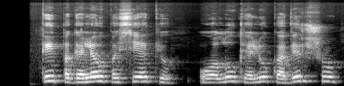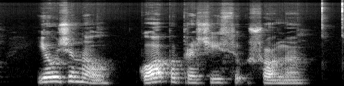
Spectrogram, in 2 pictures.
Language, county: Lithuanian, Utena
